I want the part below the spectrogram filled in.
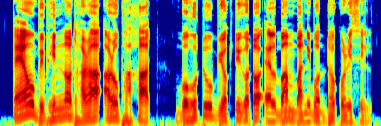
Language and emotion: Assamese, neutral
